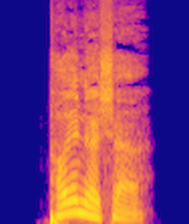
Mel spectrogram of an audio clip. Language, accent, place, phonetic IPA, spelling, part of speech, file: German, Germany, Berlin, [ˈpɔlnɪʃɐ], polnischer, adjective, De-polnischer.ogg
- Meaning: 1. comparative degree of polnisch 2. inflection of polnisch: strong/mixed nominative masculine singular 3. inflection of polnisch: strong genitive/dative feminine singular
